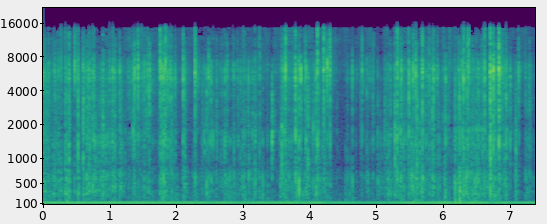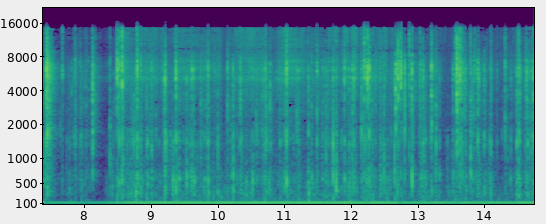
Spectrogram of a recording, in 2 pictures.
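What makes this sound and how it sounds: Long natural nails scratch and squeeze a soft, flexible white printed plastic Archway cookie bag held in both hands, making steady, bright crinkling and crackling. A constant low hum runs beneath the dense rustle throughout.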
